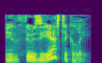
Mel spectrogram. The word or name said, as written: enthusiastically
